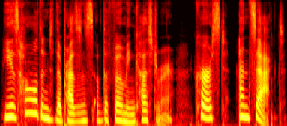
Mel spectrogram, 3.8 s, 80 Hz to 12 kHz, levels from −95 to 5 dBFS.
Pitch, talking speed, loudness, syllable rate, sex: 220 Hz, 205 wpm, -20 LUFS, 6.7 syllables/s, female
